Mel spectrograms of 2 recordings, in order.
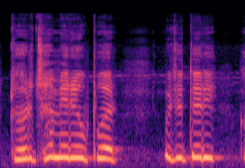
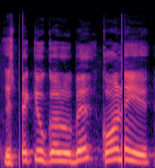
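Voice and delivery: ordinary talk, nothing marked

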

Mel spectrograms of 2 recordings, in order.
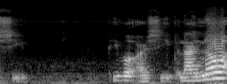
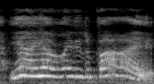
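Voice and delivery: returning customer; 12 semitones higher than usual. Retold or imitated. Returning man voiced.

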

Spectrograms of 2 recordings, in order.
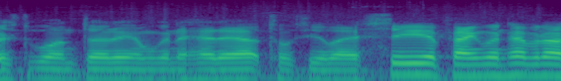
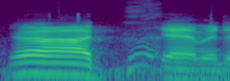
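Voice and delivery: frustrated; 5 semitones higher, 8 dB louder, slower than usual. Real, not acted. Frustrated gamer curses.

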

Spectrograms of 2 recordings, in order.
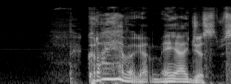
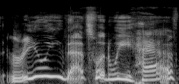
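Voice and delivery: incredulous; 13 semitones higher, slower than usual. Real, not acted. Mocking the FBI advice.

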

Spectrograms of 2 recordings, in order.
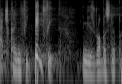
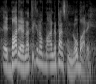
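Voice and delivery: indignant refusal; 3 semitones higher, 7 dB louder, much faster than usual. Acted. Boy flatly refuses his friend.

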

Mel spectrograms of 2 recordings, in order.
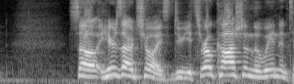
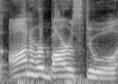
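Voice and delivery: plain reading voice

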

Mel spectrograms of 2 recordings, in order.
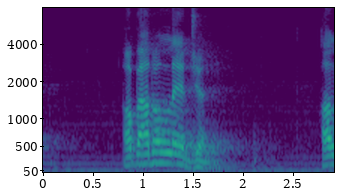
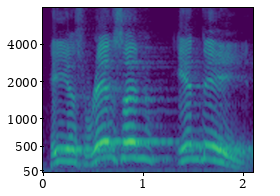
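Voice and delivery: loud, high answering call from afar; loud reply; 6 semitones higher, 8 dB louder than usual. Retold or imitated. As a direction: call it back across the hills. Hidden friends call back from hills.

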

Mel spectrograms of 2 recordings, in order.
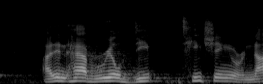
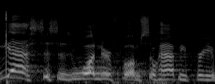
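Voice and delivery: imagined happy wife; 9 semitones higher than usual. Retold or imitated. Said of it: "I was hoping that she'd just say".

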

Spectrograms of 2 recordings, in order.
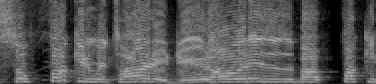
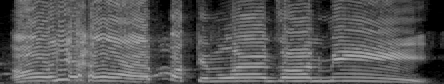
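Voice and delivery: higher, drawn-out exasperation; sarcastic whine; 6 semitones higher, 5 dB quieter, slower than usual. Real, not acted. Gamer watching the explosive land on him, sarcastic whine. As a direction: stretch it into a bitter whine.

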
